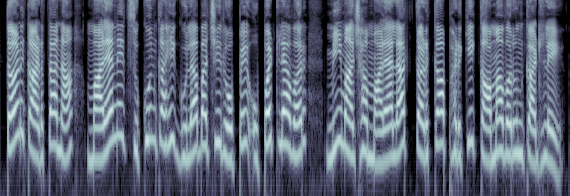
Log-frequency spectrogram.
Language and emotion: Marathi, angry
